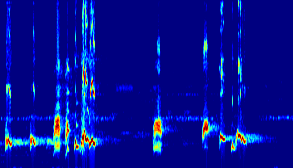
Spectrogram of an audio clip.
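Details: Kutilang garuda, or sooty-headed bulbul, used as a luring master; sparse phrases of short warbled chirps and bubbly notes separated by gaps, a soft low murmur at start and end.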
